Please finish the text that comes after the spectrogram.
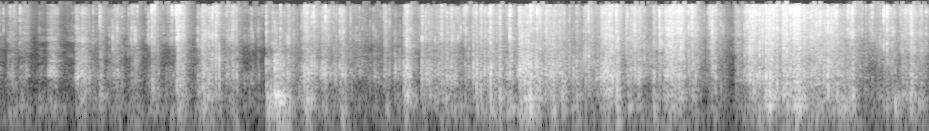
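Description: A package being torn open up close, with loud crinkling and ripping bursts that continue in uneven waves for several seconds, no voices.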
